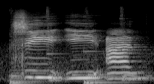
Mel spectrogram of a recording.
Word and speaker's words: 坚: If you're learning PE now, this is how we pronounce 坚. jiān 坚持吃一持坚持 meaning to insist.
